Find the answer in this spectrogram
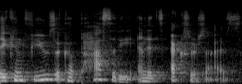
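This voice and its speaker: Lively intonation runs through a woman's somewhat breathy voice. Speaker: amateur reader of philosophy. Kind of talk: audiobook reading of philosophy text.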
